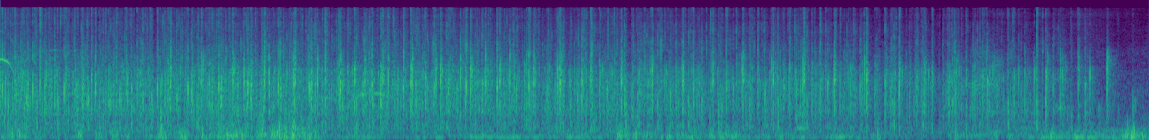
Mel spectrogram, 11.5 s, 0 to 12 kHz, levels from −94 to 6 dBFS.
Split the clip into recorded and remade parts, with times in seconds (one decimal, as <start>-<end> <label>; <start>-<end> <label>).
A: 0.0-6.5 recorded; 6.5-7.5 remade; 7.5-11.5 recorded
